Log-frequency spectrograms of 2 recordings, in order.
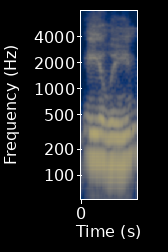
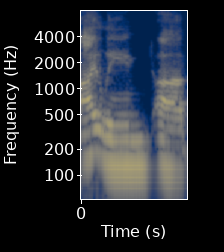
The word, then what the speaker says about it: Aileen: I like to pronounce her name Aileen because that's the way it needs to be pronounced. I probably called her Eileen too many times.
